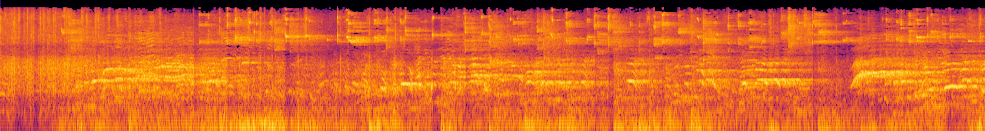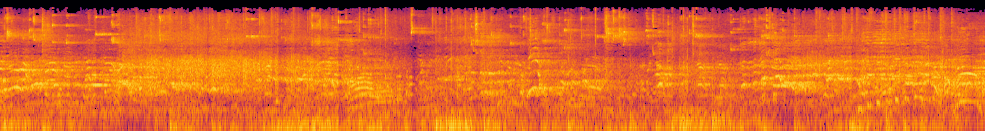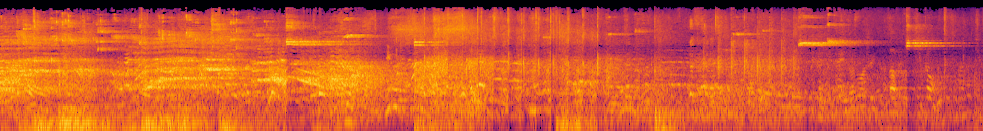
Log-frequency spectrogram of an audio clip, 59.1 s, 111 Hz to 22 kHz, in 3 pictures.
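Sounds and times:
players calling out: 0:01.2 - 0:49.2.

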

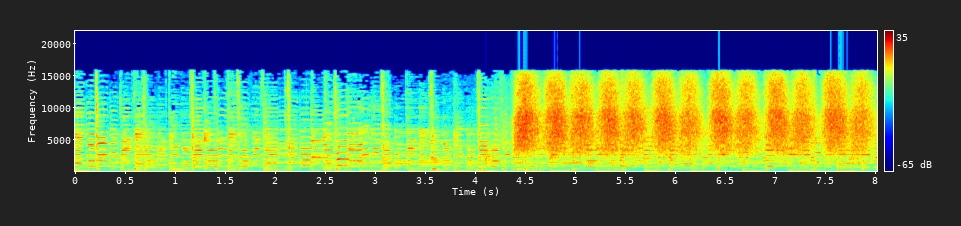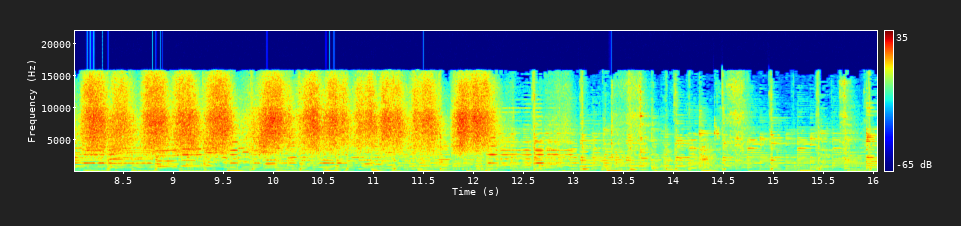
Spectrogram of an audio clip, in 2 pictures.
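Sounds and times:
background music with bass line: 0:00.0 - 0:16.0
hand sanding plaster: 0:04.1 - 0:12.5.

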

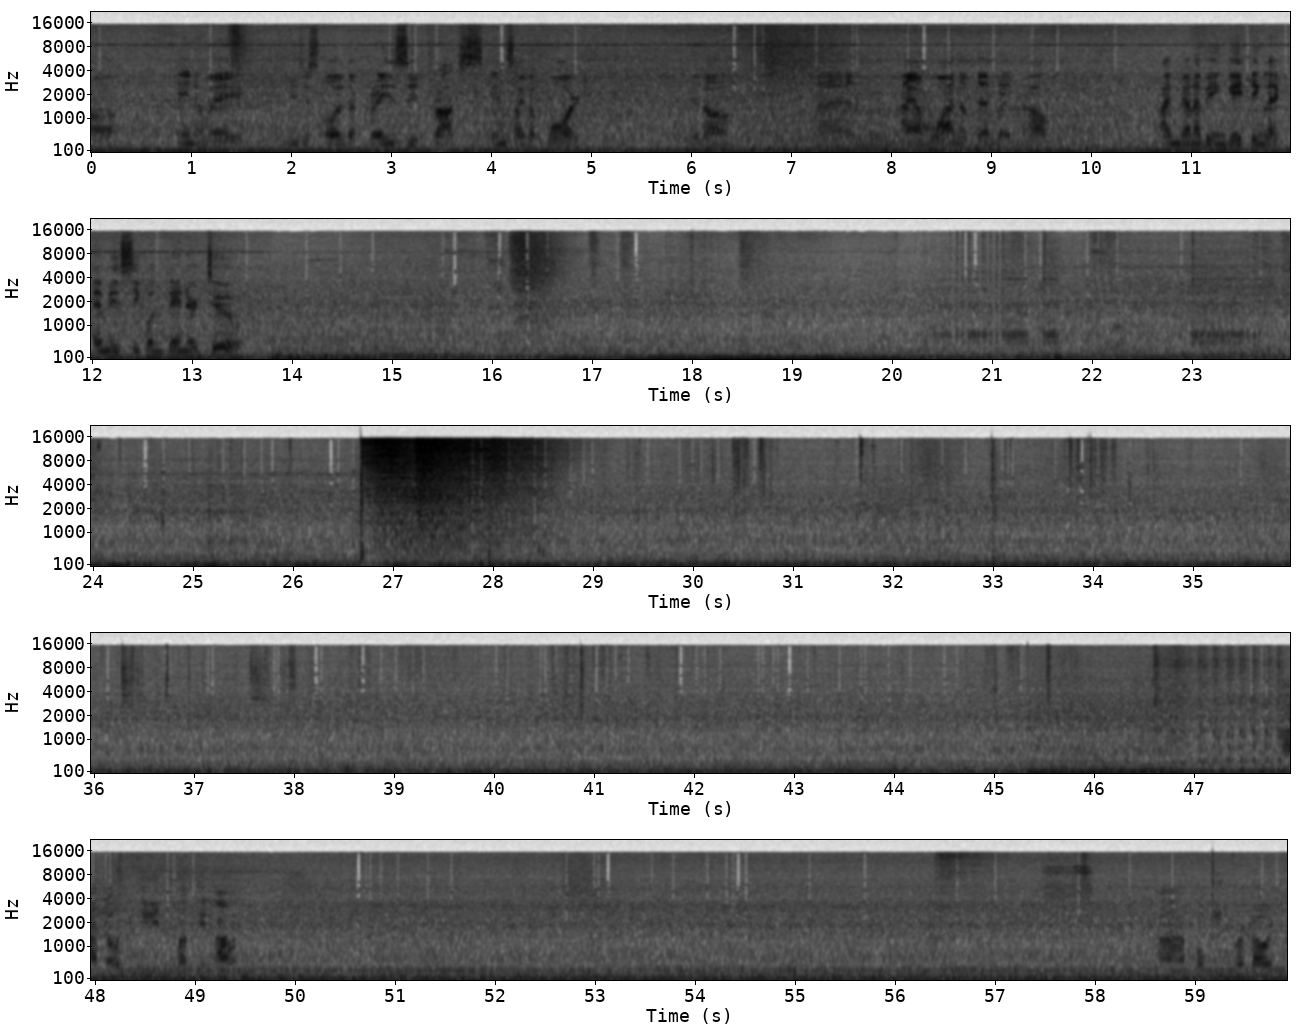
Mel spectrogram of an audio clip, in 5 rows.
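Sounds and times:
diesel engine rumble: 0:00.0 - 0:59.9
air brakes hissing: 0:06.6 - 0:07.3, 0:16.0 - 0:17.4, 0:26.6 - 0:28.8, 0:56.4 - 0:58.0.

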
